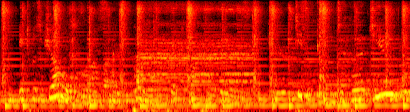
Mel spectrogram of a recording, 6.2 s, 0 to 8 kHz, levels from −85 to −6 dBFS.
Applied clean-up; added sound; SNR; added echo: none; Guitar; -1 dB; reverberation time 2.4 s.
